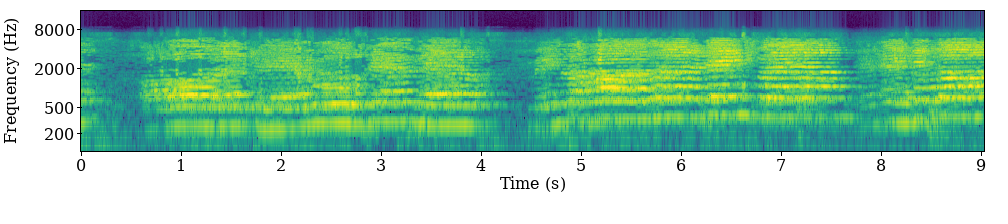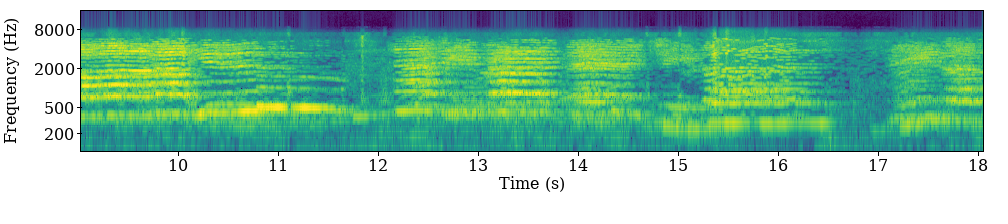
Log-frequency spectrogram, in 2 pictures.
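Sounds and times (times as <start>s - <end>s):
children singing together: 0.0s - 18.0s.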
